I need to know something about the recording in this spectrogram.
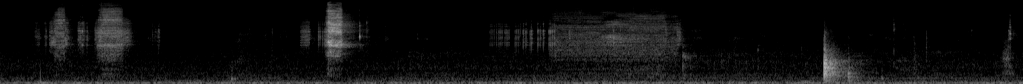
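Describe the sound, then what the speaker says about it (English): Several short hissing bursts of aerosol cleaner sprayed into the holes of a plastic Briggs & Stratton carburetor, separated by pauses, with faint handling clatter in a quiet room. "I spray every little hole I can come up with"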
